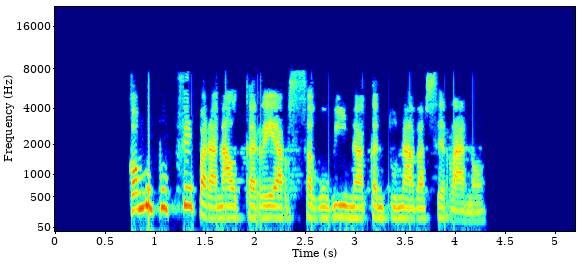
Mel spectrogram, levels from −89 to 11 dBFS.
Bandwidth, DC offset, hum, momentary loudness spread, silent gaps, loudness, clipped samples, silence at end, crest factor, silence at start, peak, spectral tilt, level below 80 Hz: 8 kHz; under 0.1%; none; 7 LU; none; -17 LUFS; under 0.1%; 0.9 s; 18 dB; 0.75 s; -2 dBFS; -4 dB/octave; -56 dBFS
